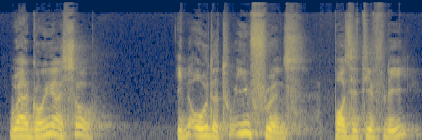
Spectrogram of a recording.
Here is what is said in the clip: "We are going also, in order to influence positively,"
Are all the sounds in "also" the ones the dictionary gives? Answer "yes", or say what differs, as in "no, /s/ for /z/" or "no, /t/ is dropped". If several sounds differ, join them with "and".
no, /l/ is dropped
